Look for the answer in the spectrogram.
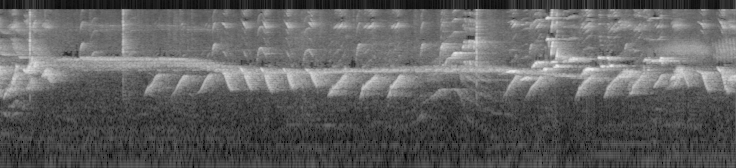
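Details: White-rumped shama of the pastel blorok variant, caged and set against an adult brown blorok rival; a long held whistle under a steady series of short rising notes, then quicker warbling flourishes.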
